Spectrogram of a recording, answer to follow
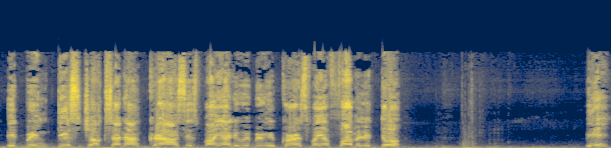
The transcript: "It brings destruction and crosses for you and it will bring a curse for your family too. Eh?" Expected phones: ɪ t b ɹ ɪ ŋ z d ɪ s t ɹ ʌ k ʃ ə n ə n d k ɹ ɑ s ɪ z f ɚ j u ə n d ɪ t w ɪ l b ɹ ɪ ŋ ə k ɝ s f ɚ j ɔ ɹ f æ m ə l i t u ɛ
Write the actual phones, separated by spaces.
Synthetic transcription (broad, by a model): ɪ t b ɹ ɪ ŋ d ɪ s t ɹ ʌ k s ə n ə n k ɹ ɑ s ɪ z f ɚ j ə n ɪ t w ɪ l b ɹ ɪ ŋ ə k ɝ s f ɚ j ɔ f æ m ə l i t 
